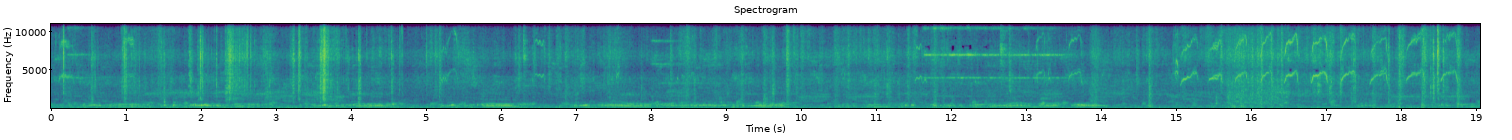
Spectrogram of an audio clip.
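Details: Mother pigeon, with chicks, cooing in low, throaty, rolling bursts, with faint higher chirps late on.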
